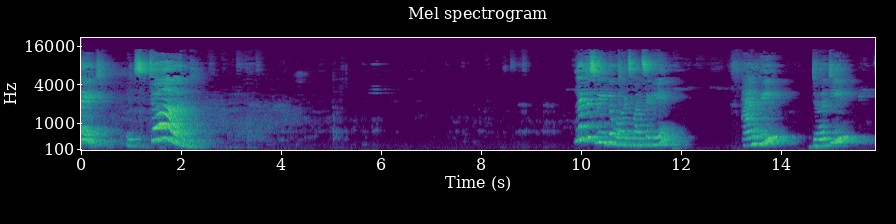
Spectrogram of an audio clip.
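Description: A woman speaks clearly and with animation, close by.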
